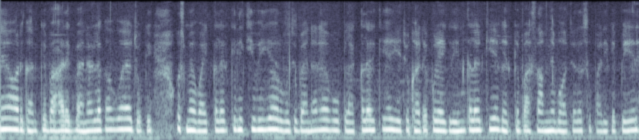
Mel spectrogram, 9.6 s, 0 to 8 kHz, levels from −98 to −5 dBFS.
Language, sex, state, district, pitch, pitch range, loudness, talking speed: Hindi, female, Karnataka, Gulbarga, 210 Hz, 200-220 Hz, -12 LUFS, 290 wpm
